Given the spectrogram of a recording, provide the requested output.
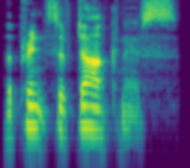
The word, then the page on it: prince of darkness: British English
